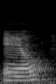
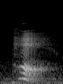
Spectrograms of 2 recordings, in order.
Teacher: in Dundee, the I is often said as e, and then I'll comes out as el. You can see this in this phrase here, where the word I'll has become el, and then the word pie has become pe. · the word I'll has become el, and then the word pie has become pe. This happens a lot in Dundee speech, where the vowels become sort of flatter and you open your mouth more when you say them.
